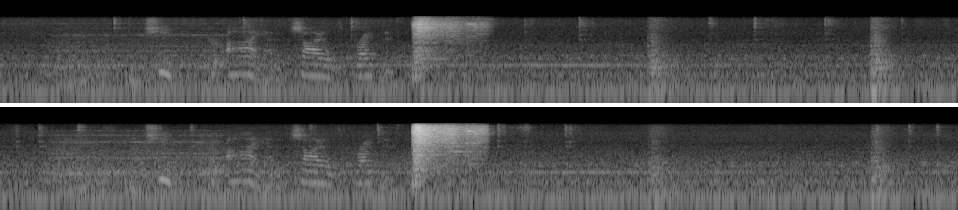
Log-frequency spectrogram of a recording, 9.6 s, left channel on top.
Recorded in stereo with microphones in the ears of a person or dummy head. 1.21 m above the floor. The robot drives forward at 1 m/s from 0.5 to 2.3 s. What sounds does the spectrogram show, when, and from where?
1.3 s a woman speaking: 15° left (ahead or behind), 1.1 m; by 4.0 s 10° left (ahead or behind), 2 m
4.1 s breaking glass: 55° right (ahead or behind), 1.0 m
6.5 s knocking: 65° left (ahead or behind), 2.5 m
